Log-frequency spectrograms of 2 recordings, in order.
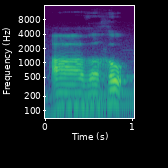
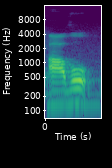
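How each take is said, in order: First: A clear h sound comes before the final o. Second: No h sound comes before the final o. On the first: The speaker calls it right. "Last में जो हा है उसकी आवाज आनी चाहिए" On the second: The speaker calls it wrong. "Mostly क्या होता है कि आवो हो जाता है"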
